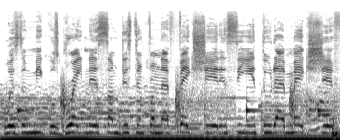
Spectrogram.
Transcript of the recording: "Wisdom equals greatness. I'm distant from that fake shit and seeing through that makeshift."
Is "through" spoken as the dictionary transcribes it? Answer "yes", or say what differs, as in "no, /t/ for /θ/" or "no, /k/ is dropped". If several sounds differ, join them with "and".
yes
